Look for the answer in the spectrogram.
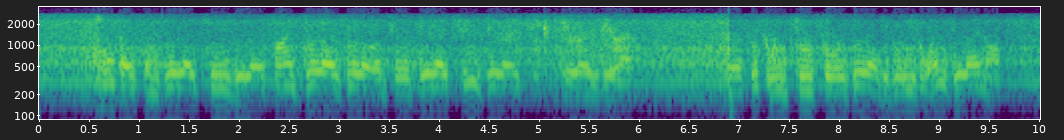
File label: Volmet, 6676kHz; Bangkok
